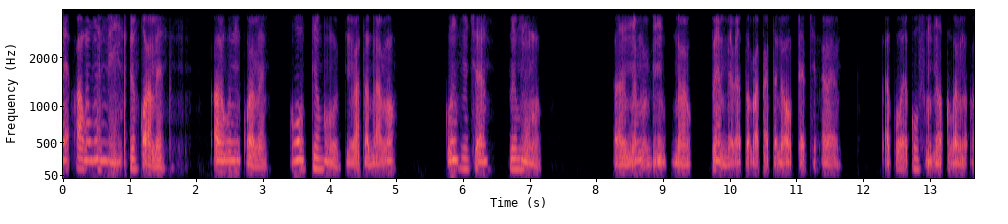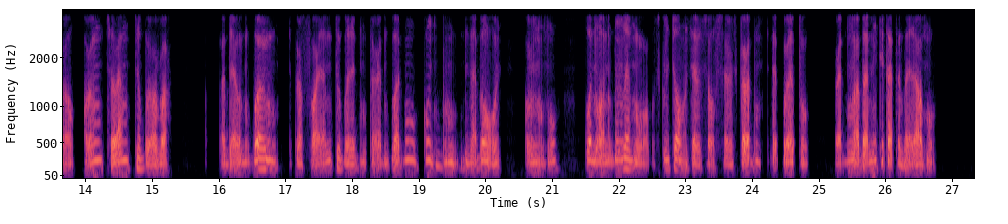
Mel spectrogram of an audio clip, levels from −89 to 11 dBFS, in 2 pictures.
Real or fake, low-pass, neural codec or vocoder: fake; 3.6 kHz; autoencoder, 44.1 kHz, a latent of 192 numbers a frame, MeloTTS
